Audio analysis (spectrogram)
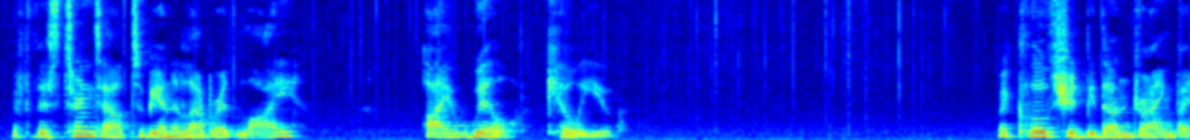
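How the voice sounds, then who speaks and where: A woman playing a wary, sharp-tongued young demon hunter with a prickly but grudgingly softening manner, in a fantasy roleplay audio drama. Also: mid-range voice, lightly acted. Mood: firm warning. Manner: guarded, sharp-tongued, tsundere.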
